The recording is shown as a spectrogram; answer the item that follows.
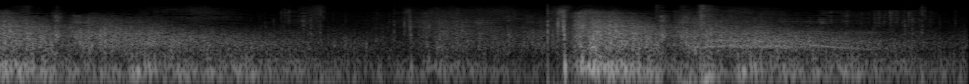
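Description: Gunfire and cannon fire in the battle video game Napoleonic Wars, a dense, distant crackle of musket shots with a sharper, louder blast near the middle, heard without talking.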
